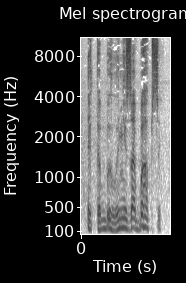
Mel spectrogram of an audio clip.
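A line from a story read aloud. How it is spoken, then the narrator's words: Sobbing. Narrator (Russian): всхлипнул Эдик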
